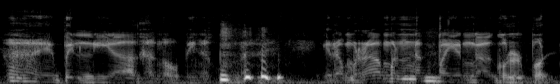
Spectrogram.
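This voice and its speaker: A man's voice: lowish voice, big pitch swings, measured pace, a crowd in the background. A man with an Ilocano accent playing a fond, teasing older father in a radio drama. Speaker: father character.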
